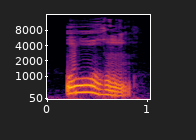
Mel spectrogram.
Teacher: O and N together, nasal, on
